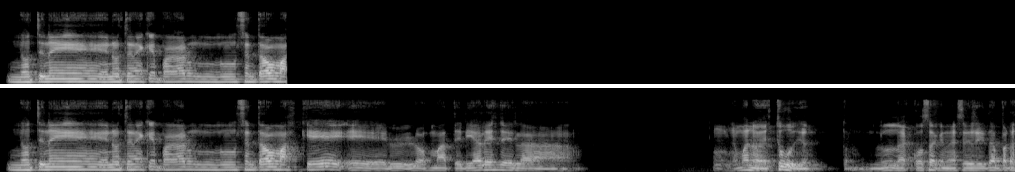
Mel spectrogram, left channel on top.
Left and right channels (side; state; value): left; drops out; at 2.9 s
